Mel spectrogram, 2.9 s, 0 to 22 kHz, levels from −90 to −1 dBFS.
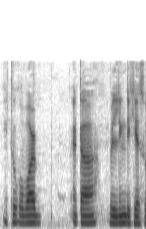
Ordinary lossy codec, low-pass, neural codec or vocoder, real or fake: MP3, 48 kbps; 7.2 kHz; none; real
